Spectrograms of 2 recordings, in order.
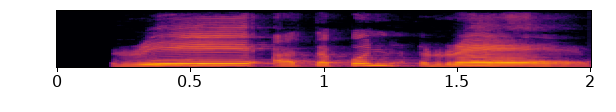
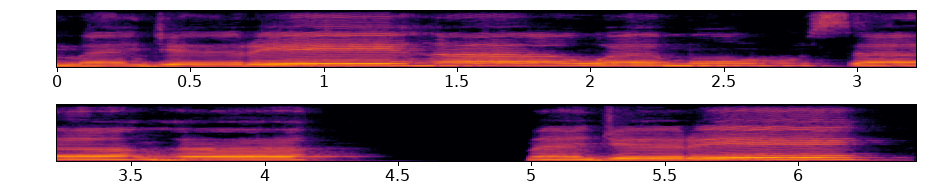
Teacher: Cara bacaan ialah membunyikan huruf ra di antara baris atas dengan baris bawah seakan sebutan ray.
